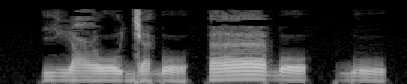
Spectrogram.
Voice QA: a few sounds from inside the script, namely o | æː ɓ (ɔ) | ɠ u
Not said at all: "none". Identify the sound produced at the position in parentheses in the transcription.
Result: o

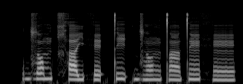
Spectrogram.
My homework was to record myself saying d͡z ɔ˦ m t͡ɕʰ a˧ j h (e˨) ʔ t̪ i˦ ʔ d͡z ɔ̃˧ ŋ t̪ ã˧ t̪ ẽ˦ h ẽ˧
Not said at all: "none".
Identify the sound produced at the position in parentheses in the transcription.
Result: e˨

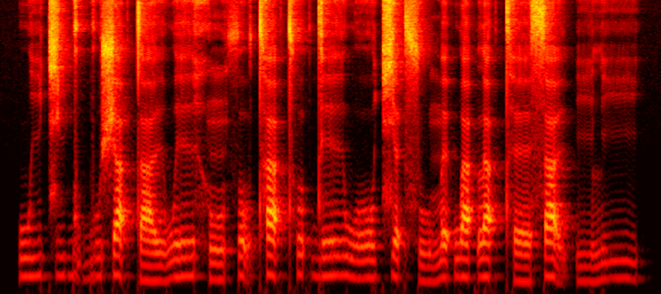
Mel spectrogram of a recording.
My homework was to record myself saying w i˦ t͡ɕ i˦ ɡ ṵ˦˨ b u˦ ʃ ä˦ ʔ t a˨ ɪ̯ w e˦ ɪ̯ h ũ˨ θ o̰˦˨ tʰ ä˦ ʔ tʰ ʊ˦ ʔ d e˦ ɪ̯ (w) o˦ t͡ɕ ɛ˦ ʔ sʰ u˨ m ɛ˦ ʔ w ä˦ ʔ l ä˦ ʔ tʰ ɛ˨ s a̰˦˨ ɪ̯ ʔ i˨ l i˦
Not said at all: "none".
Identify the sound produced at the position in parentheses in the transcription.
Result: w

